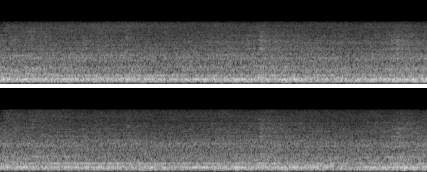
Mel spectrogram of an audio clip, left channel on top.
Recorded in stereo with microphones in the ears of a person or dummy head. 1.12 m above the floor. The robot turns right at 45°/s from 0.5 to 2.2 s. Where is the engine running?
70° left, 1.8 m; by 4.3 s 145° left, 1.8 m.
